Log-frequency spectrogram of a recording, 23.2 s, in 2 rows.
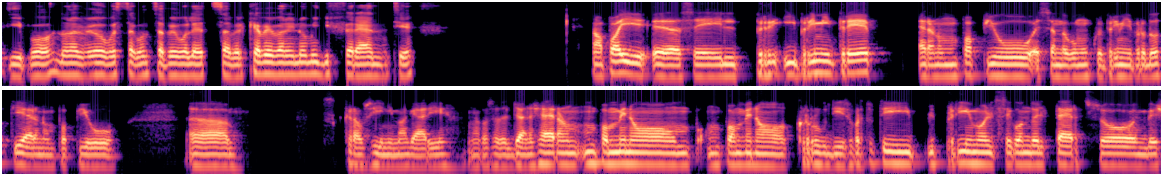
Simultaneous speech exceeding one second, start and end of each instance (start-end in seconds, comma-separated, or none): none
